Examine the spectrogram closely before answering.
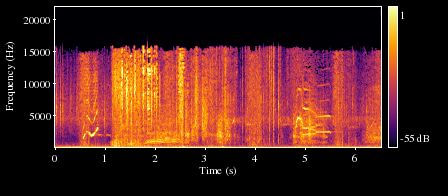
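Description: A small animal squeaks with short high chirps.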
